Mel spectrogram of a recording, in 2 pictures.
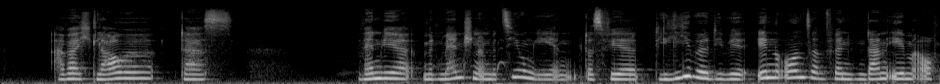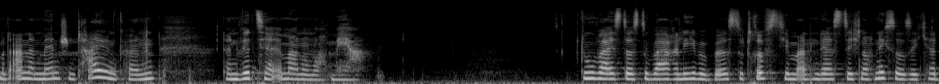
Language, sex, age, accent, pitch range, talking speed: German, female, 10-29, German, 225-255 Hz, 170 wpm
